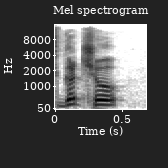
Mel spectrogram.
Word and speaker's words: Godchaux: Ah non, mais là, ça ne s'écrit pas Gaucho. C'est Gaucho comme Gaucho. G-O-D-C-H-A-U-X, Gaucho.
